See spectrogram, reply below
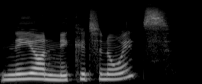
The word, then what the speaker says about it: neonicotinoids: In particular, is I'm going to probably pronounce this wrong, but is it neonicotinoids? – Yeah, that's pretty good.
